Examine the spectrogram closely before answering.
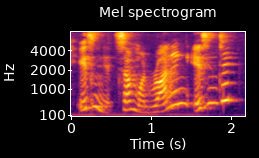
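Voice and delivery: rising, hopeful excited question; eager question. A narrator's reading. Boy asking the old man, rising eagerly. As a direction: ask it with building hope.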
